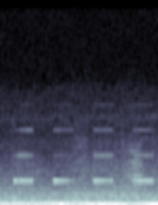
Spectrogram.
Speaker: but since it's not making contact, it's going to shut back down.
